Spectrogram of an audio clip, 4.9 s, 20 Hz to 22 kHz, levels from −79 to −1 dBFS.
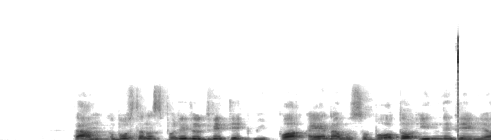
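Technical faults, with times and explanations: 4.56–4.59 s, corrupt frame decoded: near the end of the speech a short glitch cuts in, lasting about 35 ms. It sounds like roughly two damaged compressed frames that the decoder played anyway. Flipped bits in those frames gave wrong gain values or misread spectral codes, so energy landed at frequencies that do not belong to the signal, and it lasted only as long as the broken frames.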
